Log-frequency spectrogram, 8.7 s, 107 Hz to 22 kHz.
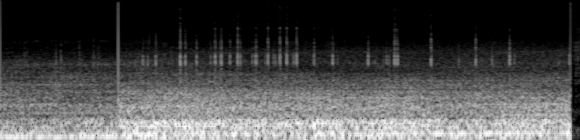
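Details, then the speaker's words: Seat Leon Mk3 with sunroof, over 10 years and 275,000 km: light irregular ticking and creaking over steady road rumble while driving with the sunroof closed; annoying but not serious sunroof rattle. "As you can hear, it's not serious, but it's annoying to circulate like this."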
